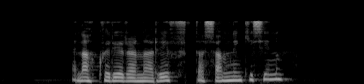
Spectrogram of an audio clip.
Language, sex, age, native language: Icelandic, female, 60-69, Icelandic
